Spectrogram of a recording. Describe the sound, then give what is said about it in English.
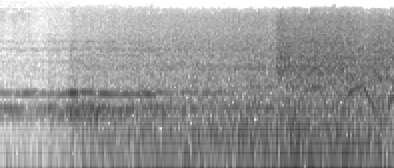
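Police car sirens pass by on a road as the cars roll along, a wailing tone over steady traffic rumble that grows louder and begins sweeping up and down in pitch toward the end. “Elmo and Felix hurry down the road as police cars roll past them in the opposite direction.”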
